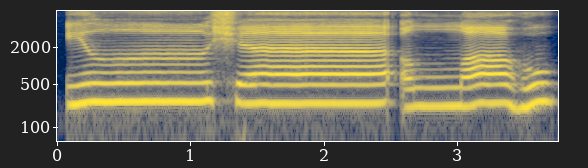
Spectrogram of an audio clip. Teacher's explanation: نون ساکن کے بعد شین کا حرف آ گیا ہے تو آپ نے یہاں پر اخفا کرنا ہے، آواز کو ناک میں لے کر جانا ہے اور غنہ بھی کرنا ہے۔ شاء، یہاں پہ دیکھیں تو مد موجود ہے، اس مد کو آپ نے 4 سے 5 الف کے برابر لمبا کر کے پڑھنا ہے۔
